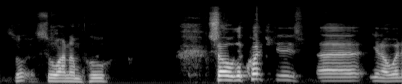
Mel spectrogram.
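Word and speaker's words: Suvarnabhumi: Well, the nickname is Swampy or Suvarnampu, Thailand, yeah. Suvarnampu.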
